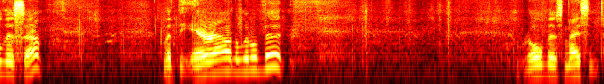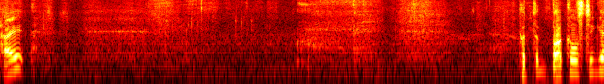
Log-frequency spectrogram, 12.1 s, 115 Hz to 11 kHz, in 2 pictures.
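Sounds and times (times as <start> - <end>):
backpack fabric rustling: 0.1 - 9.0.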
